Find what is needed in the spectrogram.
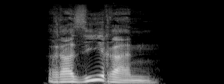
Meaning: dative plural of Rasierer
- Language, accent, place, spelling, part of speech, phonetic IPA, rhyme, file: German, Germany, Berlin, Rasierern, noun, [ʁaˈziːʁɐn], -iːʁɐn, De-Rasierern.ogg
